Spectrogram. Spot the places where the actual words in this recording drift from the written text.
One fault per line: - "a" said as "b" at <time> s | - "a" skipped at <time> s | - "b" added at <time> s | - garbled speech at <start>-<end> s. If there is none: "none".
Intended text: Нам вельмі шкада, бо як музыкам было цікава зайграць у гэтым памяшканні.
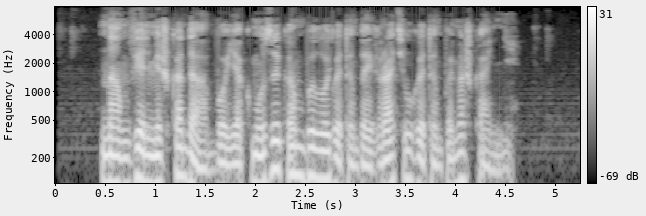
- "цікава" said as "гэтым" at 2.8 s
